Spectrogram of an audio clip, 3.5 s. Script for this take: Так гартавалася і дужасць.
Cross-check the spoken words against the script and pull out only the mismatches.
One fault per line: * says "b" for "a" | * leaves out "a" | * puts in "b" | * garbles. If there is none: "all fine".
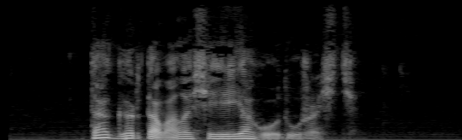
* puts in "яго"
